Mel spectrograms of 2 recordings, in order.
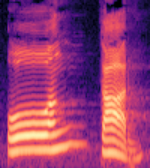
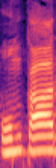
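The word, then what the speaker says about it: ਓਅੰਕਾਰ: Oankar, not omkar, not unkar, whatever kar, I don't know. Oankar is the only way to pronounce.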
